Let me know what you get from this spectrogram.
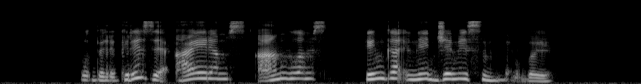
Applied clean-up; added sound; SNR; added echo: neural diffusion model UNIVERSE++.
